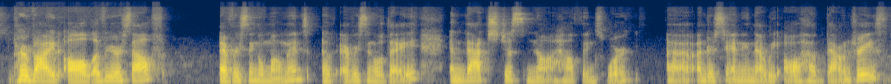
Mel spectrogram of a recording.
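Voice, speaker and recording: A woman's voice: on the low side, creaky. A young woman who is a family doctor, talking earnestly and emotionally in a casual vlog, choked up at times, with many fillers. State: choked up, near tears.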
